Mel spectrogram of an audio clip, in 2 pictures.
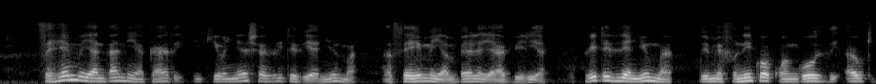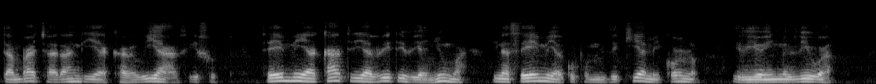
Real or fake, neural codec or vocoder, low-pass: fake; codec, 16 kHz, 0.8 kbps, ZipCodec; 7.2 kHz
